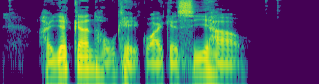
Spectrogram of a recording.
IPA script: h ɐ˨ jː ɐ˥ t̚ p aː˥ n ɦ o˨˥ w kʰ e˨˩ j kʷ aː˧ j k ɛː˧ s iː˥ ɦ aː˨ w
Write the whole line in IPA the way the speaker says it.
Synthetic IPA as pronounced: h ɐ˨ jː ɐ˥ t̚ k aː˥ n ɦ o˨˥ w kʰ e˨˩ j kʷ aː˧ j k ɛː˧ s iː˥ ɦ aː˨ w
